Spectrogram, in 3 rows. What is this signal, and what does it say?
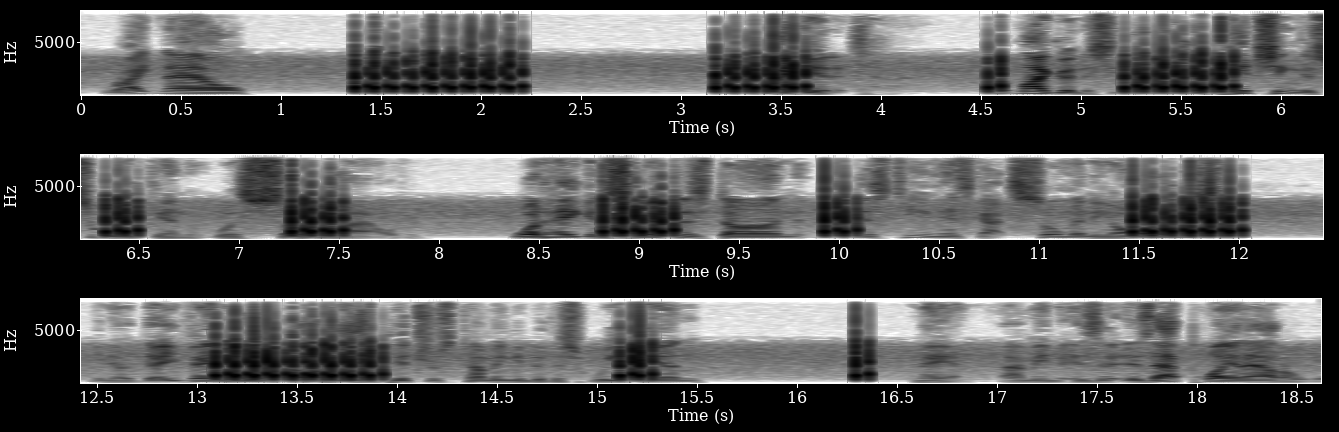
Pulse dialling, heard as clicks on a phone line, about 10 pulses a second, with hum and speech in English. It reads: 9 5 1 6 2 3 4 2 6 9 2 1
